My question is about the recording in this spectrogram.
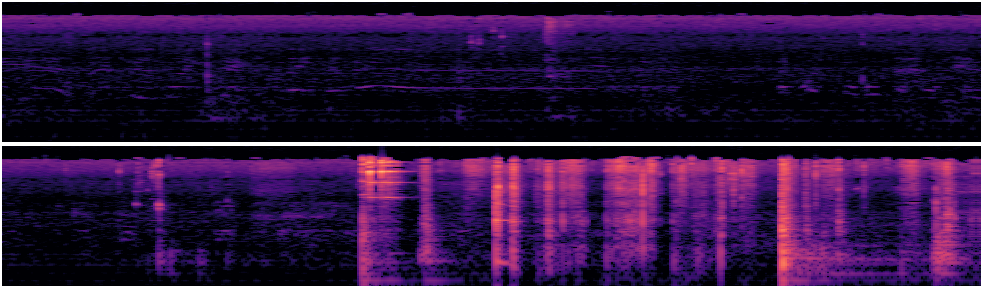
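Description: Near silence for about seven seconds, then a run of sharp clinks and knocks, two of them louder, from a metal teaspoon, a glass and small plastic bottles being handled and set down on a metal worktop.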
